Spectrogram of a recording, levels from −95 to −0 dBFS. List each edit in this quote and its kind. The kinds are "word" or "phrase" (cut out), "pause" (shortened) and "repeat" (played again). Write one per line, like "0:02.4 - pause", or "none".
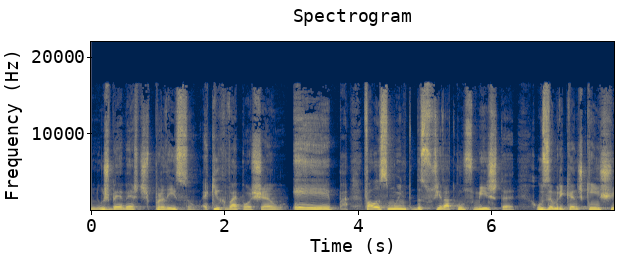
0:02.9 - pause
